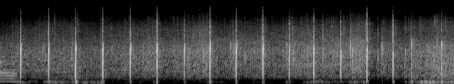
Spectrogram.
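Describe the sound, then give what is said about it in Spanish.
An audience applauds with a steady stream of claps, sharp individual hand claps popping out above a dense wash of clapping, with faint voices murmuring low underneath. “Sí, sí te merece un aplauso muy fuerte.”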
